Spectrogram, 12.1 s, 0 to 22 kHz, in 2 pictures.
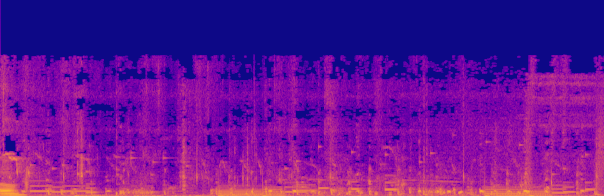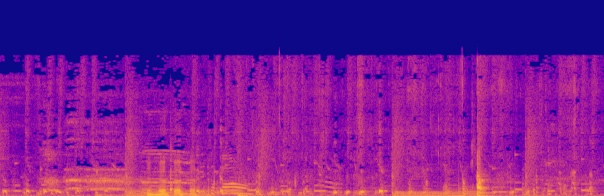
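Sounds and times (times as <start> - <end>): rooster clucking: 0.0 - 12.0.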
